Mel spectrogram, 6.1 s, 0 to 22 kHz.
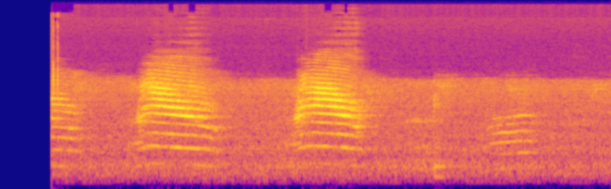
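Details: Cat fighting a kitten: two loud drawn-out harmonic meows about 1.5 seconds apart, then softer, shorter meows over a steady background hiss.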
